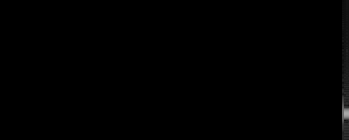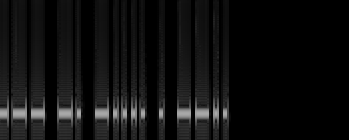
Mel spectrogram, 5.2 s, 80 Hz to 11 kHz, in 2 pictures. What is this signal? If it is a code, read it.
Morse code, heard as a keyed tone, about 36 wpm, 700 Hz. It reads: ON6EZ
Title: DXCC-100 Call Signs - 5 Characters - Repeated 3x - 35wpm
